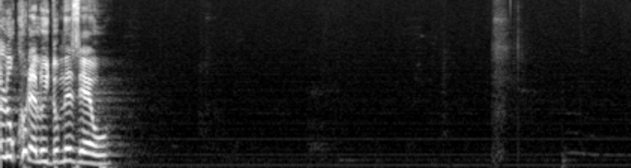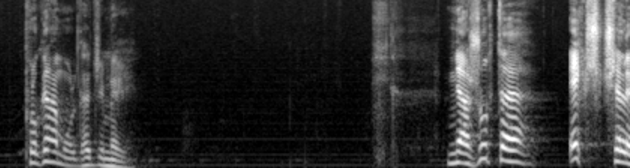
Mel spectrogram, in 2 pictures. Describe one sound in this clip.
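A man speaks with emphasis into a microphone in a large hall, pausing between phrases.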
